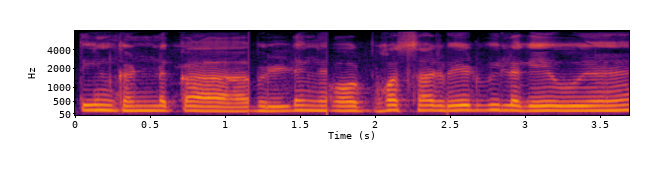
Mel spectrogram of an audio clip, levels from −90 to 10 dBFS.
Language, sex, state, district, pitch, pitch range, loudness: Hindi, male, Maharashtra, Nagpur, 165 Hz, 160-175 Hz, -16 LUFS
